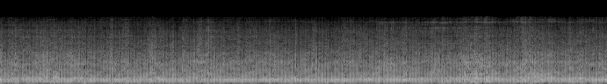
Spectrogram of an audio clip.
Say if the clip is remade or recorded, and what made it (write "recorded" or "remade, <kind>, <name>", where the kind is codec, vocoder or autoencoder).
remade, vocoder, WaveNeXt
